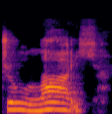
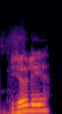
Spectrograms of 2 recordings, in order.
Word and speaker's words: July: okay yeah and yeah pay attention to the pronunciation it is July July Julia July yeah this is Julie and the more kids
